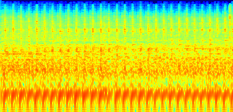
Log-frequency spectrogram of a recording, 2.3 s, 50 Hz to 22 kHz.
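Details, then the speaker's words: 2004 Honda Rubicon 500 ATV idling with loud, sharp, regular knocking about ten beats a second, coolant smelled and dripping; heavy engine knock, suspected top end rather than bottom end, cause not confirmed. "I don't want to run this thing any more than I have to because it does not sound good. Honestly, it sounds like it could come apart at any moment. Um it definitely it seems like it's in the top end anyways. It doesn't seem like a lowerend knock or anything."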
